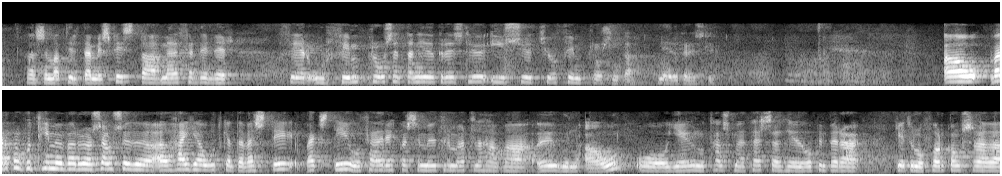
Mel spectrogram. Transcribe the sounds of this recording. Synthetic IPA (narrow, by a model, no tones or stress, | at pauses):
θasɛmːat̪ʰɪlt̪aːjmɪsfɪ̥st̪amɛðfɛɾðɪnːɪɾ̥ | fɛːɾuɾ̥fɪmːpʰɾoːwsɛn̥t̪anɪːðʏkɾejðst̪ljʏʔisjœːt̪ʰiɔfɪmːpʰɾowsɛnt̪anɪːðʏkɾejðslʏ̰ | awvɛɾkaŋkʏt̪ʰiːmʏmvaːɾʏɾawsjawlsœɣðʏaðɦaːjaːwuːt̪cɛlt̪avɛst̪ɪvɛkst̪ɪɔɣθaðɛɾehkvasɛmvɪvɪθʏɾʏmat̪laɦaːvaœːɥɣʏnawɔɣjɛɣɾnut̪ʰalsmaðɪθɛsːaaðɛvɪðowpɛmpɛːɾa | cɛːt̪ʏɾnufɔɾkawŋsɾaːjða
